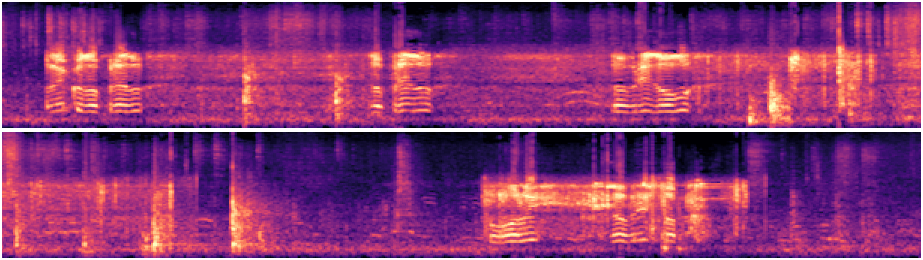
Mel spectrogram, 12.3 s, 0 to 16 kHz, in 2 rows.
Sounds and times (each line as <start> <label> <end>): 0.0 crane 12.2
9.4 walkie talkie 11.2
